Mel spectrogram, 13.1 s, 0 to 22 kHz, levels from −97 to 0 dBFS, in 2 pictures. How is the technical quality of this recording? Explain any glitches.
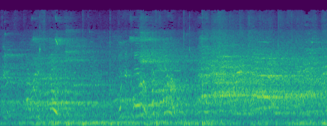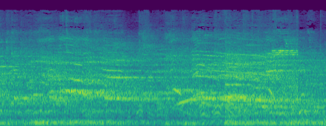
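The recording has two glitches, a jump in playback and a burst of clicking.

At 4.21 to 4.23 s there is a skip ahead. Roughly 0.7 s of audio was dropped in transit or discarded by an overflowing jitter buffer, and the sides were spliced directly with no fill. On a waveform the envelope changes abruptly at the join. A spectrogram shows a hard vertical seam.

From 11.02 to 11.88 s a train of clicks appears, about seven per second at an uneven pace, around seven in total, peaking a few dB above the surrounding sound. The likely cause is interference or a faulty connection or power supply. A waveform shows similar narrow spikes, and a spectrogram shows thin broadband vertical lines.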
